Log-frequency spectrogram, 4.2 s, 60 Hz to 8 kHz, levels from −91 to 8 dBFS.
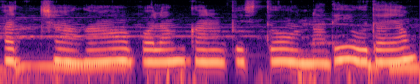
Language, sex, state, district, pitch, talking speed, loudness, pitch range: Telugu, female, Andhra Pradesh, Sri Satya Sai, 225 Hz, 70 wpm, -14 LUFS, 220-230 Hz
